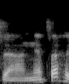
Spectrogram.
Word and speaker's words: Netzah: Okay, so my name is Netza, as you said.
